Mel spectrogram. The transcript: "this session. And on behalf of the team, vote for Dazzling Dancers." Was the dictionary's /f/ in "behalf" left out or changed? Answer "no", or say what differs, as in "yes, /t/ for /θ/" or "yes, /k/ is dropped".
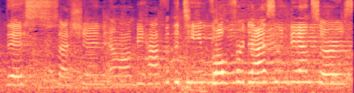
no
